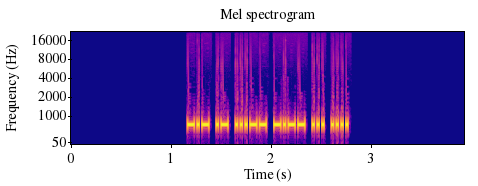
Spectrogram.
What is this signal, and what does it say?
Morse code, heard as a keyed tone, about 50 wpm, 700 Hz. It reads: KA3YSH
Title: USA Call Signs - 6 Characters - 6x Character Spacing - 50wpm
